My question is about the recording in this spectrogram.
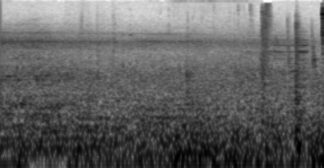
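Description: Outdoor rumble of wind on the microphone mixed with parking-lot traffic: a steady low rumble that rises and falls, with a short click about three and a half seconds in.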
